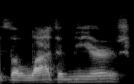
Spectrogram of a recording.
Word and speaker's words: Volodymyr: So Ghost Art says Volodymyr Zelensky, he pronounces it actually Volodymyr because he's Ukraine, urged people to invest in Ukraine and address before the opening of the New York Stock Exchange.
